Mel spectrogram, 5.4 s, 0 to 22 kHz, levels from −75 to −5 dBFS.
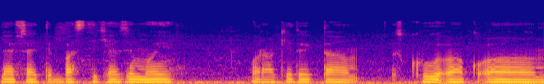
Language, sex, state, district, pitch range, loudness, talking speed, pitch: Nagamese, male, Nagaland, Dimapur, 110-120 Hz, -16 LUFS, 155 wpm, 115 Hz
